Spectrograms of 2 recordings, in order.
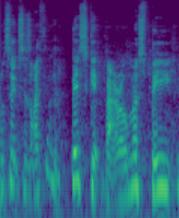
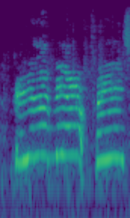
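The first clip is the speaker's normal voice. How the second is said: very high, muffled voice, as if from another room; 11 semitones higher than usual. In an imagined scene, someone in the back room calls out to be let out, muffled voice. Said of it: "this muffled voice from the back room".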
